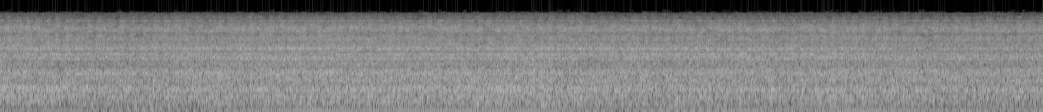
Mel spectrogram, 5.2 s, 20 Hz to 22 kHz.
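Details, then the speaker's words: Ford EcoBoost van chasing an intermittent P0106 MAP code: with a cam solenoid jumpered or unplugged the engine stalls, then on restart idles with fast, loud, even clicking; the cause is not yet found. "it just stalled out it just stalled out let's see crank it again it's dinging and dinging or clicking really loud clicking really"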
